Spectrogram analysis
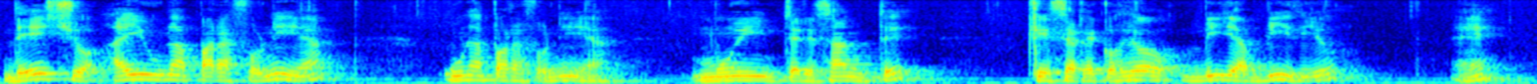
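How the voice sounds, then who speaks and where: Gravelly older man from Spain. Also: on the high side, mellow. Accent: Spanish. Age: 60s. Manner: halting, often seeking confirmation. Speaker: interview guest, paranormal voice researcher. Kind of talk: conversational storytelling and explanation.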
